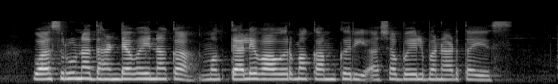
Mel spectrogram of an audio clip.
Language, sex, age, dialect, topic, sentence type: Marathi, female, 25-30, Northern Konkan, agriculture, statement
